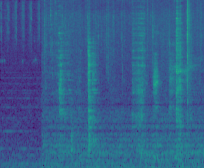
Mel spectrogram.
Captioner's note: faint clatter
